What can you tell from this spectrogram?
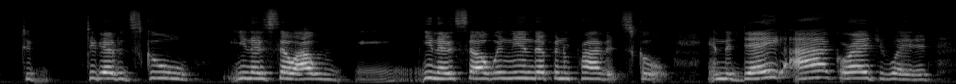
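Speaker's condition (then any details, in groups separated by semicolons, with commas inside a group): Cerebral palsy; from birth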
